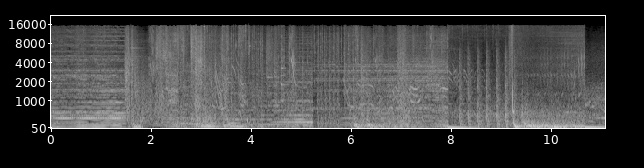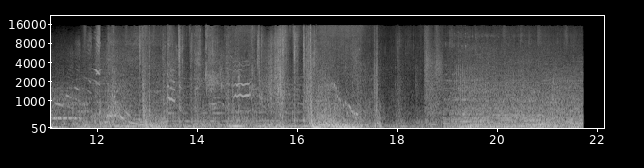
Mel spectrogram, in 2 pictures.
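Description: Film gunfight between armed men and a tribal chief's side, heard as a dense, loud mix of bangs, crashes and sharp impacts over a continuous dramatic score, with one brief drop in the middle.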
